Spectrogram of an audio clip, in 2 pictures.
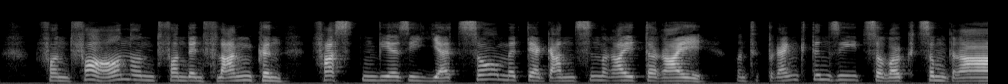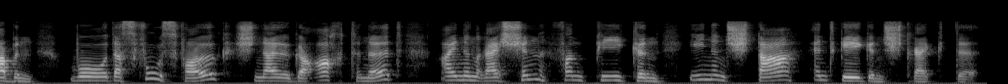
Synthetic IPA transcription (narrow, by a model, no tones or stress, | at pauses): fɔnfɔɐnʊntfɔndeːnflaŋkənfastn̩viːɐziːjɛt͡soːmɪt̚d̥eːɐɡant͡sn̩ʁaɪtəʁaɪ | ʊntd̥ʁɛŋktənziːt͡suʁʏkt͡sʊmɡʁaːbənvoːdasfuːsfɔlkʃnɛlɡəʔɔʁtnətʔaɪnənʁɛʃənfɔnpʰiːkʰənʔiːnənʃtaːɛntɡ̥eːɡənʃtʁ̥ɛktə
